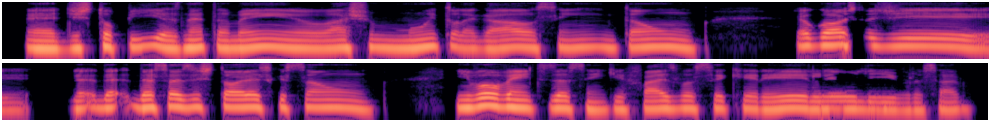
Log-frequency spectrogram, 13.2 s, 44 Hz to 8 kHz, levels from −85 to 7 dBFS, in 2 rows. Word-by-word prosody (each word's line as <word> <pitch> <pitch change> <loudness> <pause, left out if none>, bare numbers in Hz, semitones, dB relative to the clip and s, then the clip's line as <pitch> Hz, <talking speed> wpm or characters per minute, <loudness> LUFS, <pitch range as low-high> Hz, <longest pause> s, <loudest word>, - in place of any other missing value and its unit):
eh, 120 -2 +3
distopias, 125 +3 0
né, 130 +2 +3
também 130 +2 +1
eu 120 -1 0
acho 125 +2 -1
muito 130 +4 +1
legal 120 +2 -1
assim, 130 +2 -3
então 130 0 -1 0.7
eu 150 0 +1
gosto 160 0 +2
de 140 -6 -1 0.2
de 130 +1 -2 0.2
dessas 140 0 +3
histórias 145 0 +2
que 140 - -3
são 140 -2 -2 0.5
envolventes 140 -2 +4
assim, 120 -3 -1
que 120 0 -4
faz 125 +2 0
você 130 0 -3
querer 125 0 0
ler 125 +1 0
o 125 0 0
livro, 115 -2 -4
sabe. 115 +2 -6
130 Hz, 130 wpm, -21 LUFS, 120-140 Hz, 0.7 s, envolventes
